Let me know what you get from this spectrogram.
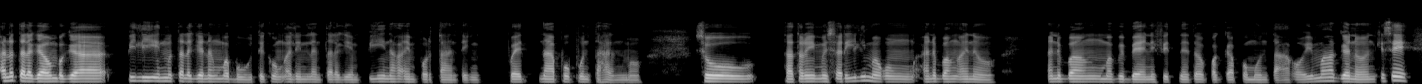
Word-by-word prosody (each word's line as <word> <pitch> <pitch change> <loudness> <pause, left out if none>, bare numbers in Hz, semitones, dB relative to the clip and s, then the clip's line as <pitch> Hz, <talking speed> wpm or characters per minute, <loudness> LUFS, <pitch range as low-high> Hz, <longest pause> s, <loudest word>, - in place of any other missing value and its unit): ano 165 +3 +5
talaga 145 -1 +7
kumbaga 135 0 +5 0.2
piliin 165 -2 +2
mo 155 - -1
talaga 140 -2 +1
ng 135 - 0
mabuti 115 -2 -3
kung 125 -2 -3
alin 120 -1 -3
lang 115 - -4
talaga 115 0 -4
yung 110 - -8
pinaka 130 0 -3
importanteng 110 -2 -6 0.3
pwe 120 0 +1
na 125 -1 0
pupuntahan 115 -3 -4
mo. 105 -1 -8 0.5
So 135 -3 +4 0.3
tatanungin 135 +2 +2
mo 140 - 0
yung - - -7
sarili 155 +6 -2
mo 145 -4 +1
kung, 125 -2 -3
"Ano 130 +2 -1
bang 130 -1 0
ano 110 -3 -4 0.5
ano 135 +1 0
bang 130 0 +2
mabe-benefit 120 -1 -1
nito 115 0 -2
pagka 115 -1 -4
pumunta 110 -2 -5
ako?" 115 +1 -5
Yung 135 - -3
mga 145 -4 +3
ganun 120 -1 -1
kasi 165 +5 +4
125 Hz, 170 wpm, -24 LUFS, 115-135 Hz, 0.5 s, talaga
